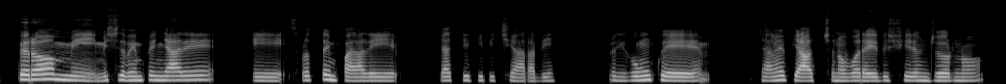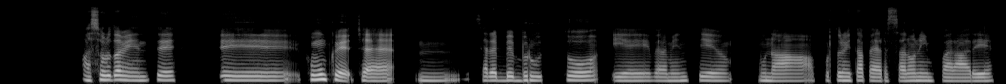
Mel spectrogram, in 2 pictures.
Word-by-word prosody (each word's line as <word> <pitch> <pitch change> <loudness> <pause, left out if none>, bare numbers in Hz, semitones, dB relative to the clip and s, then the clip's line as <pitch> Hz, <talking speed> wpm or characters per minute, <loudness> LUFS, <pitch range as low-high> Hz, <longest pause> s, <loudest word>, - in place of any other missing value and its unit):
però 230 +2 +7
mi 195 -7 +3
mi 170 +3 -2
ci 195 - -15
devo 195 - +4
impegnare 200 +2 +2 0.3
e 170 -1 -3
soprattutto 195 +4 -2
imparare 175 -3 +1 0.4
piatti 180 +2 -3
tipici 185 0 -8
arabi, 160 +1 -5 0.5
perché 185 -4 -6
comunque 180 -3 +2 0.5
cioè 180 -3 -5
a - - -1
me 200 +2 +2
piacciono, 175 -2 +1
vorrei 175 0 +2
riuscire 180 +1 -3
un 180 -1 +1
giorno 175 +2 -1 1.1
Assolutamente 200 0 +2 0.4
e 190 -1 0
comunque, 220 -5 +5
cioè, 165 -3 +1 0.3
mhmm, 180 +2 -4 0.2
sarebbe 185 -2 0
brutto 190 +2 0
e 175 0 -2
veramente 175 +1 -2 0.3
una 170 -2 -2
opportunità 185 0 -2
persa 170 -1 -3
non 175 +1 +1
imparare 165 -1 -1
180 Hz, 105 wpm, -25 LUFS, 175-195 Hz, 1.1 s, però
